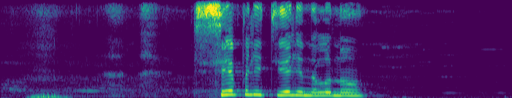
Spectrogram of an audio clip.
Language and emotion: Russian, positive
